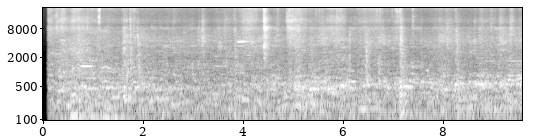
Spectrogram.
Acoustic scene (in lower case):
crowded indoor space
